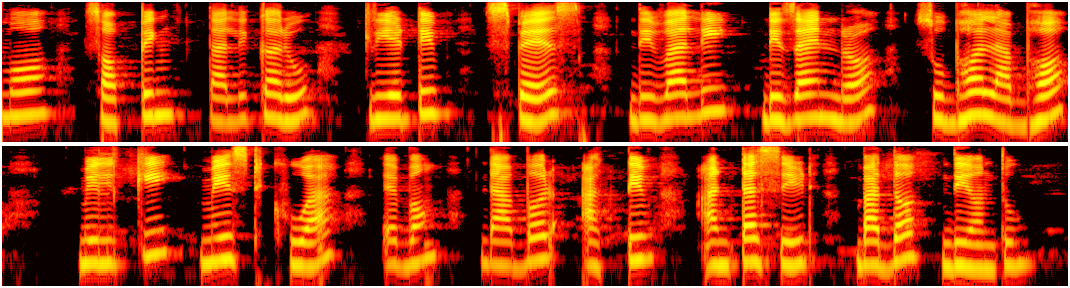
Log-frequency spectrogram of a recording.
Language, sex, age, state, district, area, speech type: Odia, female, 18-30, Odisha, Puri, urban, read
